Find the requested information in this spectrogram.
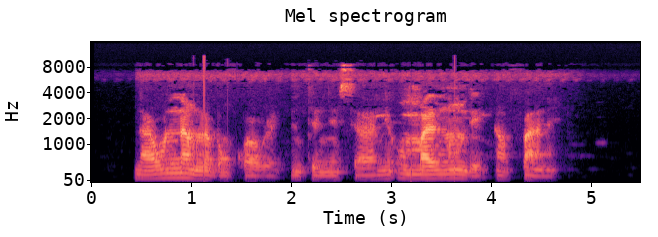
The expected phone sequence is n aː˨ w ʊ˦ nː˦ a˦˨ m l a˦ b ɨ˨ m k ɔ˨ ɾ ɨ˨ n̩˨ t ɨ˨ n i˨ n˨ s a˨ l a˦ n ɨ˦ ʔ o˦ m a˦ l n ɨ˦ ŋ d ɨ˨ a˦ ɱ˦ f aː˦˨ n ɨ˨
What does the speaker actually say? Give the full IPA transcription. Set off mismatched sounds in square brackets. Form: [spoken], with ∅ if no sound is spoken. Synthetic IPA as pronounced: n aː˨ w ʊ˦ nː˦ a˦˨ m l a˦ b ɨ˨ [ŋ] k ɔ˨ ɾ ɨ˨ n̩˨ t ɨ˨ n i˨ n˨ s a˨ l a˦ n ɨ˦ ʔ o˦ m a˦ l n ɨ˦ ŋ d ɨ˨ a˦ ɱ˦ f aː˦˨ n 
